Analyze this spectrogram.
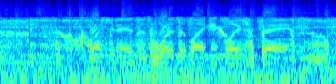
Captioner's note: person Over Radio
